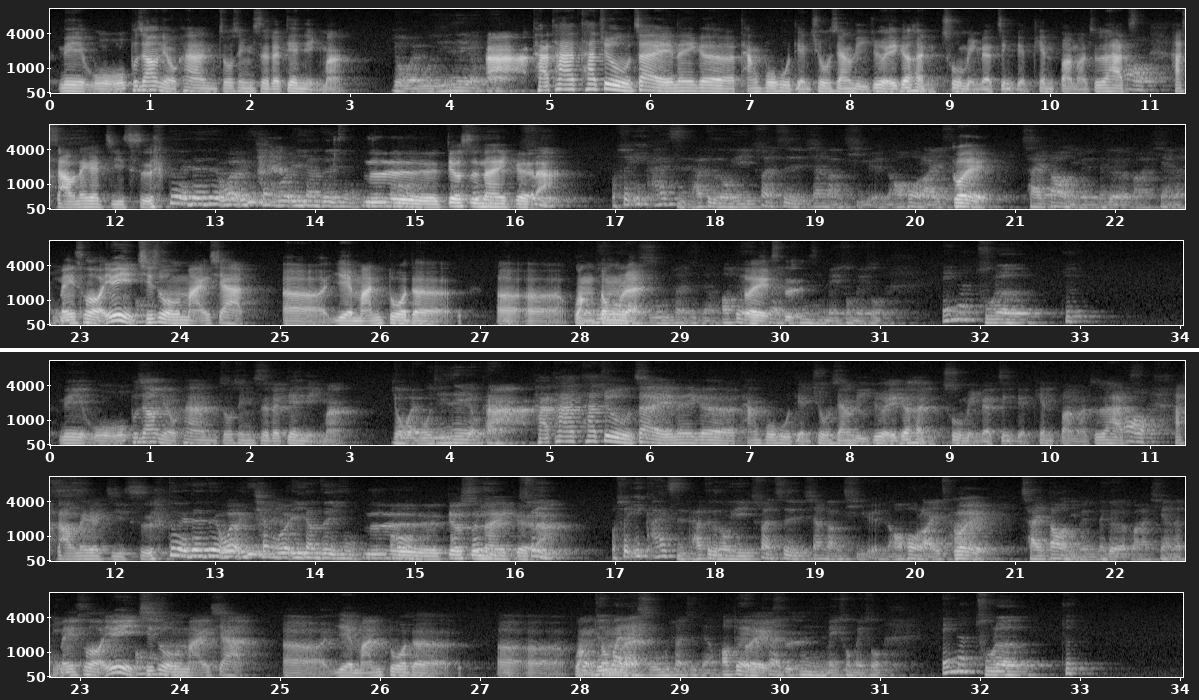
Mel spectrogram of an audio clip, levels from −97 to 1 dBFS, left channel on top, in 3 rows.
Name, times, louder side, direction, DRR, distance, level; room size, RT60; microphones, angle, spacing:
voice 1, 0.1-3.0 4.4-10.8 11.2-12.5 14.5-16.4 20.4-20.8 22.8-24.7 25.0-26.7 27.2-28.6 29.7-30.2, left 6 dB, 50° left, 14 dB, 0.4 m, -24 dB
voice 2, 3.4-4.5 10.7-11.1 12.5-14.5 14.8-15.0 15.4-15.8 16.2-16.4 17.0-20.7 21.1-22.9 23.6-24.1 28.0-31.2 31.6-32.5 32.8-33.0, right 2 dB, 50° right, 4 dB, 1.1 m, -30 dB
11.5 x 11.0 x 4.8 m, 0.80 s
head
